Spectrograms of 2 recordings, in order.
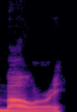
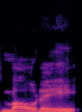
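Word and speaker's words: Māori: I'm trying to learn Maori oh wow well I mean you're off to a bad start because it's pronounced Maori uh I think so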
